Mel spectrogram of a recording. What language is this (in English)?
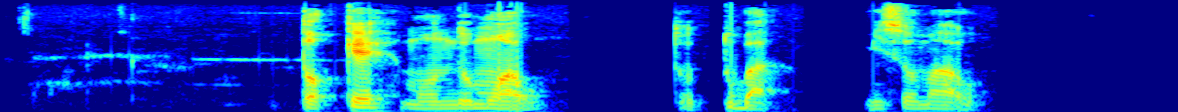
Duala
